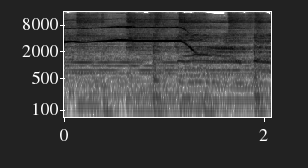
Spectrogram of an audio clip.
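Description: Live rock band playing with electric guitars. Over it a shrill, high whistle is held for about a second, creeping up slightly, then drops away in pitch.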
